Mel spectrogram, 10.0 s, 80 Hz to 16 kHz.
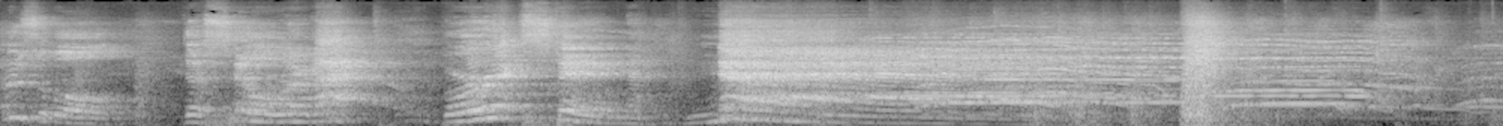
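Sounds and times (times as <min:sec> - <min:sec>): thump: 0:06.9 - 0:08.4.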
